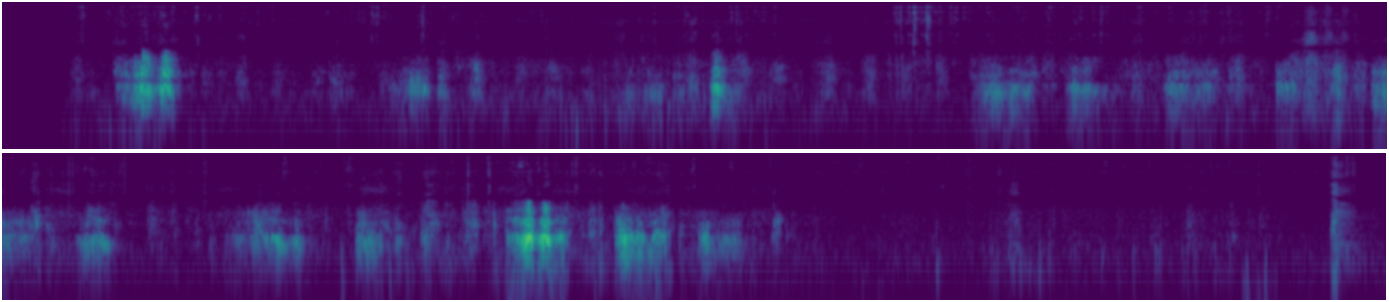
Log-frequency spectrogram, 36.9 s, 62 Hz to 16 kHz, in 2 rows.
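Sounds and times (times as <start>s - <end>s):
dogs barking and growling: 1.0s - 29.0s.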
